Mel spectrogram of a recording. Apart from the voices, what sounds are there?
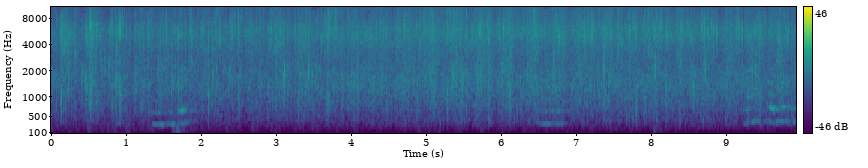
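audience applause and clapping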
